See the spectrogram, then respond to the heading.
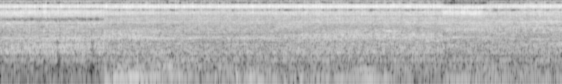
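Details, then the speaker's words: Ford Ka three-cylinder with battery light and belt/alternator pulley noise: rough uneven idle with heavy low shake and irregular pulsing, vibrating more than normal; worn engine mount suspected, mounts replaced along with alternator, belt and bearings. "tudo bem com esse motor ele vibra além do normal mas pô Olha como é que tá bem zoado"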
